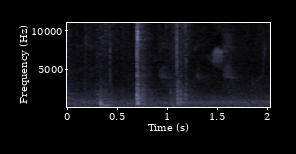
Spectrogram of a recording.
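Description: A few light clicks and knocks as the quad's plastic body panels are handled and lifted off, with a bird chirping briefly about one and a half seconds in.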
